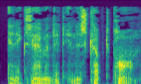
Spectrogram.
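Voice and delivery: ordinary delivery, nothing marked

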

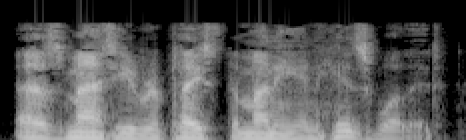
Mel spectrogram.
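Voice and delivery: ordinary delivery, nothing marked

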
